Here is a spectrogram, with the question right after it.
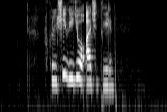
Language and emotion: Russian, neutral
